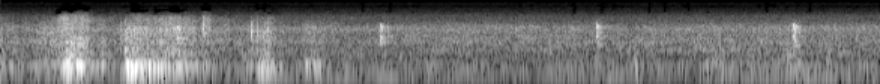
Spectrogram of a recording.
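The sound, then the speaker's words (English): A clock ticks, its sharp, evenly spaced clicks standing out after a brief cluster of louder knocks and rustling at the start. “Clock, ain't it?”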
